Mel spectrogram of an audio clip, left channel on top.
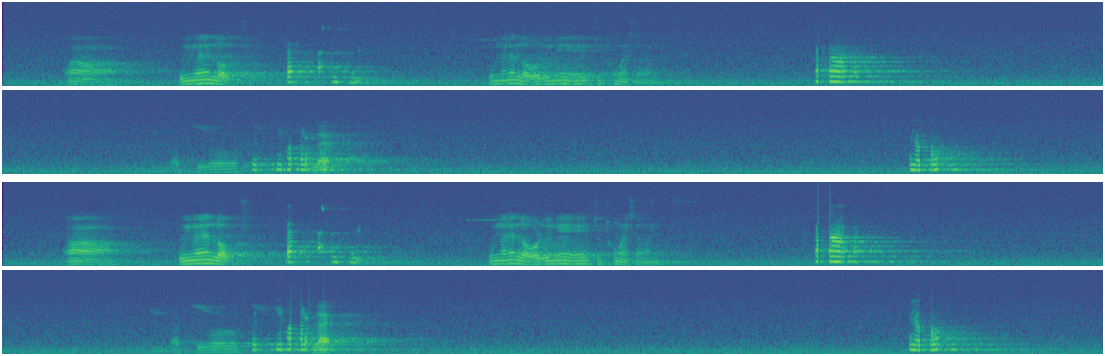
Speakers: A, on the right (about 40°); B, on the right (about 65°).
A: অঁ অঁ অঁ, তুমি মানে লগ
B: <unintelligible>
A: তুমি মানে লগৰজনীৰ এইটোত সোমাইছা মানে?
B: অ।
A: বাকী বোৰ
B: কি হয়
A: <unintelligible>
B: হেল্ল'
